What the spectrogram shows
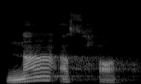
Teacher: نا اصحاب مد منفصل ہے، کیوں؟ اس لیے کہ حروف مدہ کے بعد حمزہ دوسرے کلیمے میں ہو تو مد منفصل ہوتا ہے، اور اس کو دو الف کے برابر تک کھینچ کے پڑھتے ہیں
